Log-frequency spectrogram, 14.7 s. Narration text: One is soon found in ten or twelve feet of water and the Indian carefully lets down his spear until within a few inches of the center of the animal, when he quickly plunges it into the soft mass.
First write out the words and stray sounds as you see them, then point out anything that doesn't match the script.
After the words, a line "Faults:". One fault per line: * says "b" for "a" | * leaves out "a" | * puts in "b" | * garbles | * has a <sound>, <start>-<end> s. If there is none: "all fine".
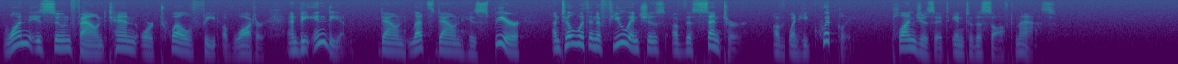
One is soon found ten or twelve feet of water and the Indian down lets down his spear until within a few inches of the center of when he quickly plunges it into the soft mass.
Faults:
* leaves out "in"
* says "down" for "carefully"
* leaves out "the animal"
